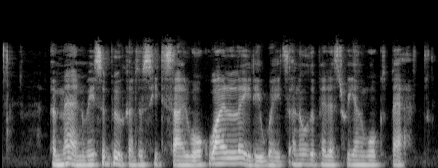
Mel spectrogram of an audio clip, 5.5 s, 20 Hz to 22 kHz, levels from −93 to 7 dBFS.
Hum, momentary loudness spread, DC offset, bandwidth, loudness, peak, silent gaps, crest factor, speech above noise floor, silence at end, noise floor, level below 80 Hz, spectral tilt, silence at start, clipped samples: none; 9 LU; under 0.1%; 7.8 kHz; -20 LUFS; -2 dBFS; none; 18 dB; 40 dB; 0.35 s; -60 dBFS; -58 dBFS; -5 dB/octave; 0.65 s; under 0.1%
